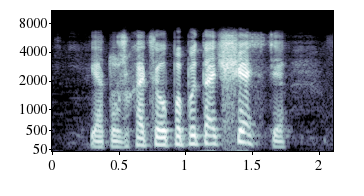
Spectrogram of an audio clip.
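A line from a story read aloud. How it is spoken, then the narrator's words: Mutter. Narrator (Russian): пробормотал мистер Вандермар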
